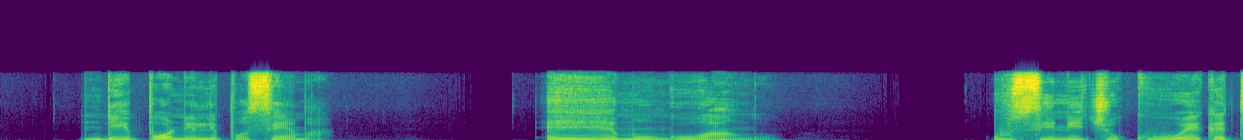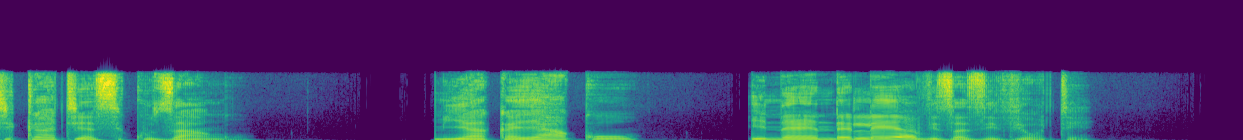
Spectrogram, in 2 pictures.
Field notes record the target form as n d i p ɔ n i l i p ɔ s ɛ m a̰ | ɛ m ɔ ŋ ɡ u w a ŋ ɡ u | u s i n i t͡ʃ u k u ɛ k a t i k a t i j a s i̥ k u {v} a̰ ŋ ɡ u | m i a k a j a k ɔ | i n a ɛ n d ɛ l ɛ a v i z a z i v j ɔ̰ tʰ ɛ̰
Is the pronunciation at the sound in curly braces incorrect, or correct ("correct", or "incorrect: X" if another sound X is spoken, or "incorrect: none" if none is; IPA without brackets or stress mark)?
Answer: incorrect: z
